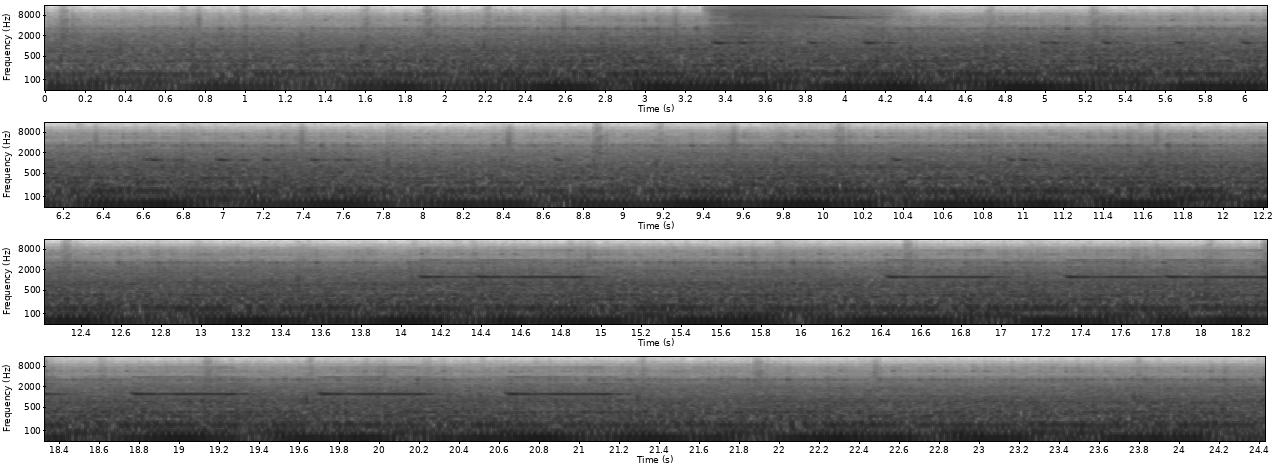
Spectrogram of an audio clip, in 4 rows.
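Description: Repeated reversing beeps from a truck in the Farming Simulator 22 video game, sounding as short evenly spaced tones in bursts over a steady, loud engine and machinery drone inside a big farm shed.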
